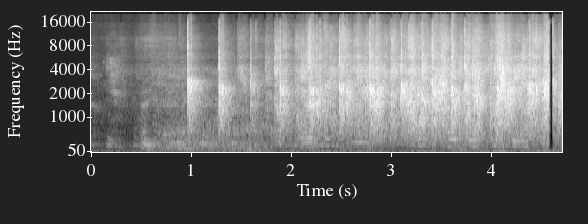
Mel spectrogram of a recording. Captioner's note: laughter, applause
